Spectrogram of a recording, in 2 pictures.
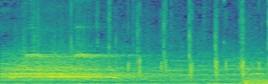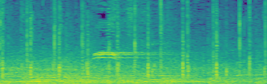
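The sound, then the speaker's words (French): Spectators cheer and clap at a women's handball match between JDA Dijon and Toulon at the Palais des Sports Jean-Michel Geoffroy, loud whoops and shouts over many sharp claps and thuds, the roar dropping somewhat after the first second. “c'était hier en fin d'après-midi au Palais des Sports Jean-Michel Geoffroy. Les joueuses de la JDA Dijon Handball recevaient l'équipe de Toulon devant leur public.”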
